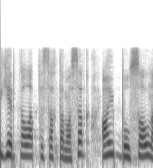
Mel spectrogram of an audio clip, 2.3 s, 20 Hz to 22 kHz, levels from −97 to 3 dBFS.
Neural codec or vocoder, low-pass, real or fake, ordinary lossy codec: codec, 16 kHz, 0.8 kbps, ZipCodec; none; fake; none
